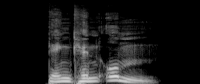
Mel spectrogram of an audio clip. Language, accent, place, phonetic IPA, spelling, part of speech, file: German, Germany, Berlin, [ˌdɛŋkn̩ ˈʊm], denken um, verb, De-denken um.ogg
- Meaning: inflection of umdenken: 1. first/third-person plural present 2. first/third-person plural subjunctive I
